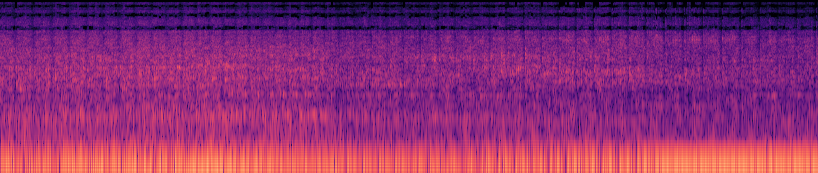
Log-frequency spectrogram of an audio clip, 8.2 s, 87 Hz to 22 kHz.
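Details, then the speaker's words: 1987 Ford Bronco XLT, cammed 351W with a Holley 4-barrel double pumper and straight-piped headers into true duals, first cold start after sitting all winter: deep, lumpy, uneven V8 idle with stumbling pulses, starting to clear. Cylinder misfire at cold idle. "talk about misfires Eddie did not like hibernating for winter I could tell you that right now Eddie does not like to sit"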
